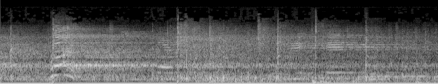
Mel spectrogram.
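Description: Badminton rally: sharp strikes of racket strings on the shuttlecock, several in the second half, over steady arena crowd noise. A voice calls out once about half a second in.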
